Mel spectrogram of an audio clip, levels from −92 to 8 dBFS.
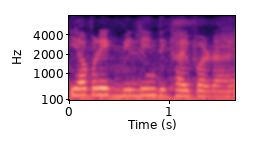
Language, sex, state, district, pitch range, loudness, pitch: Hindi, female, Tripura, West Tripura, 200-230 Hz, -15 LUFS, 210 Hz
